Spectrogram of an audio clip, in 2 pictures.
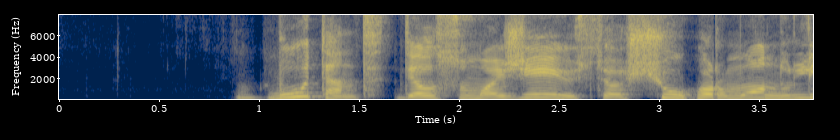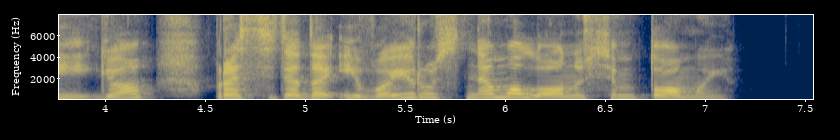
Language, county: Lithuanian, Kaunas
